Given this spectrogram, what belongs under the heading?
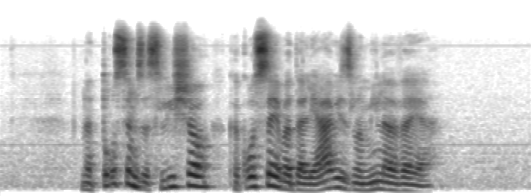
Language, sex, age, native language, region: Slovenian, male, 18-29, Slovenian, Central Slovenia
